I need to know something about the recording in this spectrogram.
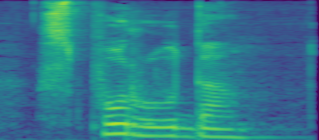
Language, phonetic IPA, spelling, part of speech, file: Ukrainian, [spoˈrudɐ], споруда, noun, Uk-споруда.ogg
- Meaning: structure, building, construction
